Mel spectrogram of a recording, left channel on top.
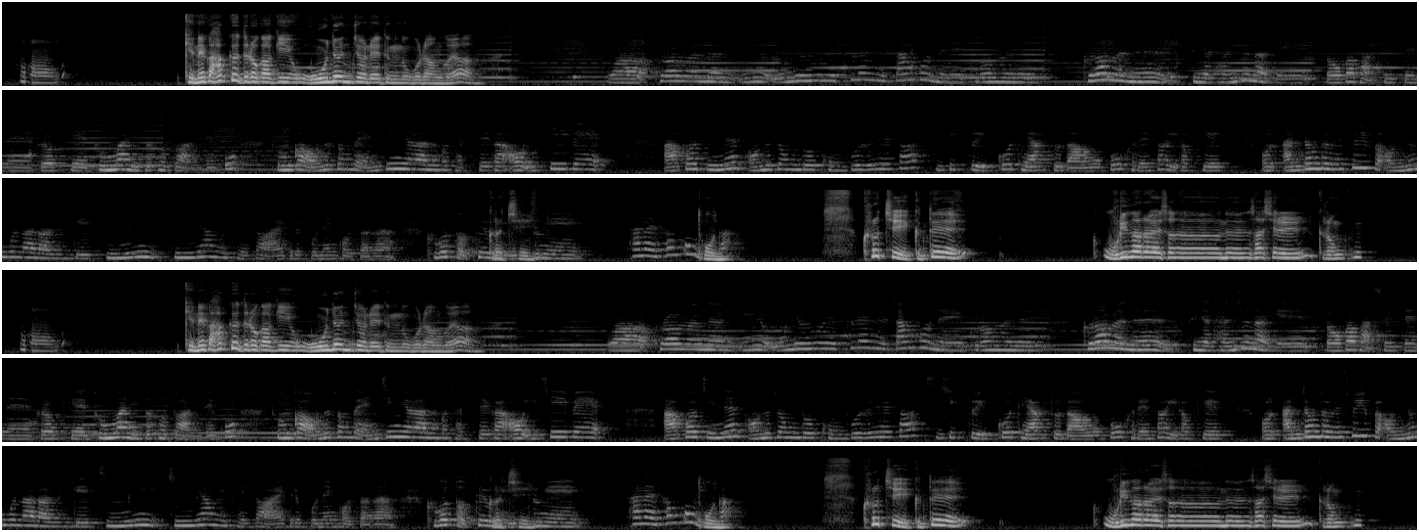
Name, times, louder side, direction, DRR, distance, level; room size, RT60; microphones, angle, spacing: voice 1, 1.8-4.8 33.2-33.7 35.3-35.6 36.5-38.0 39.3-41.9, left 2 dB, 20° left, 1.0 m, -27 dB
sound 1, 2.7-17.1, equal, 45° left, 4.4 m, -49 dB
voice 2, 6.0-10.4 10.8-20.2 20.5-26.4 26.7-34.2 34.6-35.7, right 2 dB, 45° right, 3.2 m, -38 dB
23.5 x 9.6 x 5.6 m
head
